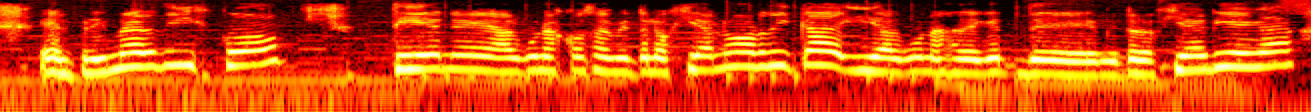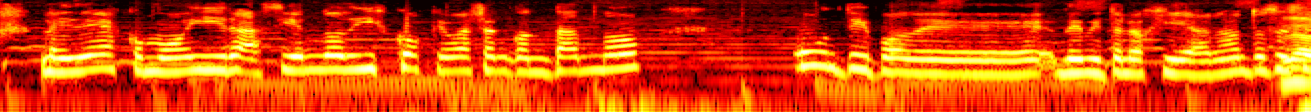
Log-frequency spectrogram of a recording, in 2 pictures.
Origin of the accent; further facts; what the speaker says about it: Buenos Aires, Argentina; born there; Nací de Buenos Aires, sí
